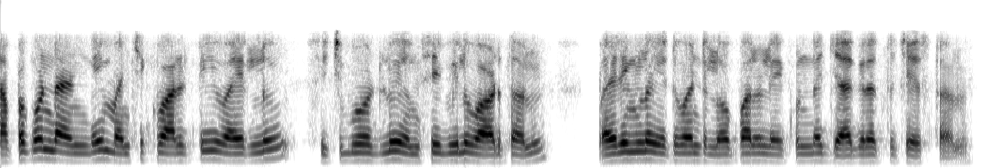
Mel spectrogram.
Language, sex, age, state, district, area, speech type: Telugu, male, 18-30, Telangana, Nagarkurnool, urban, conversation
